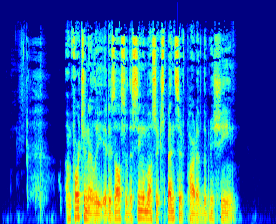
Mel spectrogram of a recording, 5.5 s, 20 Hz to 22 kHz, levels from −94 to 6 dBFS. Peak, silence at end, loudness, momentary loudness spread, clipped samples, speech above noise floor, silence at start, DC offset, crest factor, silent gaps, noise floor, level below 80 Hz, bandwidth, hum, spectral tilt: 0 dBFS; 0.85 s; -16 LUFS; 11 LU; under 0.1%; 57 dB; 1.3 s; under 0.1%; 18 dB; none; -74 dBFS; -42 dBFS; 16 kHz; none; -3.5 dB/octave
